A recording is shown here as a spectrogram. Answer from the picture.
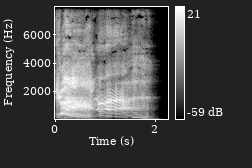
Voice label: Male Kvaldir Death

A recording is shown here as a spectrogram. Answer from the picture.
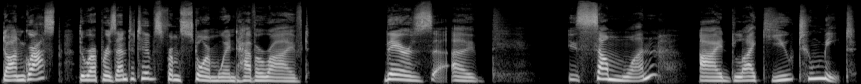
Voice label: Female Human; Cariel

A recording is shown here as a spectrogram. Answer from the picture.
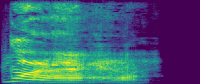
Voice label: Male Geist Death

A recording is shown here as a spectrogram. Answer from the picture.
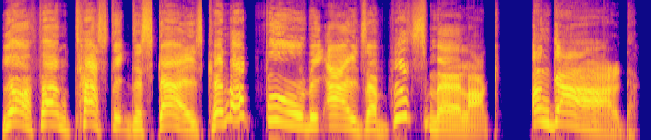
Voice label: Male Murloc; Finley

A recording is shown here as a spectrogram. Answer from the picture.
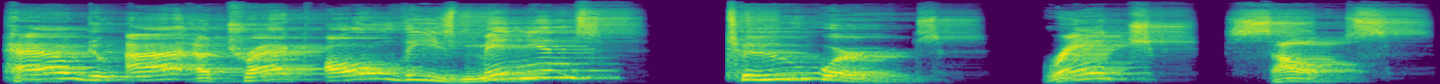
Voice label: Male Mech Flavor

